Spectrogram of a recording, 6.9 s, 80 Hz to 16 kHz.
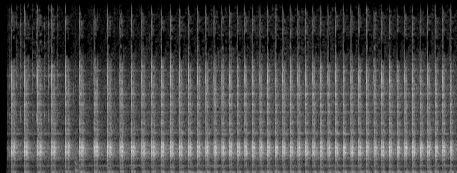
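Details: Wahoo Kickr 2018 bike trainer: sharp, evenly spaced clicks about 105 a minute keeping time with the flywheel; a repeating clunk inside the trainer, cause unknown.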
